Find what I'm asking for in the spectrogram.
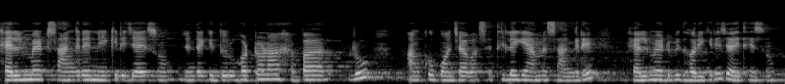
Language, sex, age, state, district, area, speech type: Odia, female, 60+, Odisha, Boudh, rural, spontaneous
